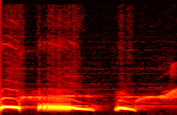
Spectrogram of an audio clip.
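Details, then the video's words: Hen dove giving her call to lure males, a three-part coo: short steady note, long pulsing note that slides down at its end, and a final short falling coo; faint high whistles behind. "Tiếng Chim Cu Mái Kích Trống"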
